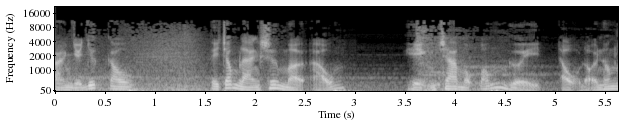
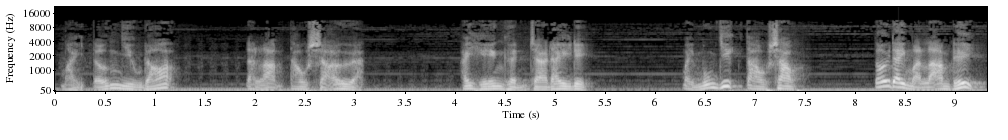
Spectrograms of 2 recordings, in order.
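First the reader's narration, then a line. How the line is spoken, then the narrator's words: Fierce, harsh woman. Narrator (Vietnamese): mụ gằn giọng hung tợn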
